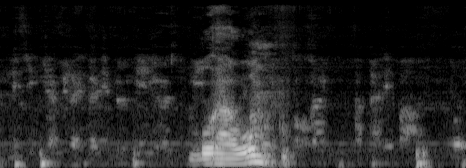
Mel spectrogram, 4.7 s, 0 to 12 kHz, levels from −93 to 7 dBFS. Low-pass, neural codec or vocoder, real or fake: 10.8 kHz; codec, 44.1 kHz, 7.8 kbps, Pupu-Codec; fake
